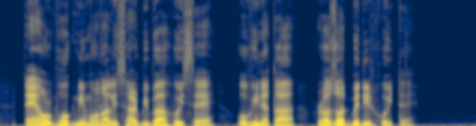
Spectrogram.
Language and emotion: Assamese, neutral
